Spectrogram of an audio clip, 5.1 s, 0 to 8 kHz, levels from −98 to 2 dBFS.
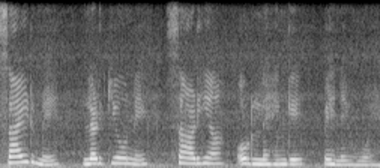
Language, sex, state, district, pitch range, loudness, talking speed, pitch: Hindi, female, Madhya Pradesh, Dhar, 210-250 Hz, -16 LUFS, 120 wpm, 225 Hz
